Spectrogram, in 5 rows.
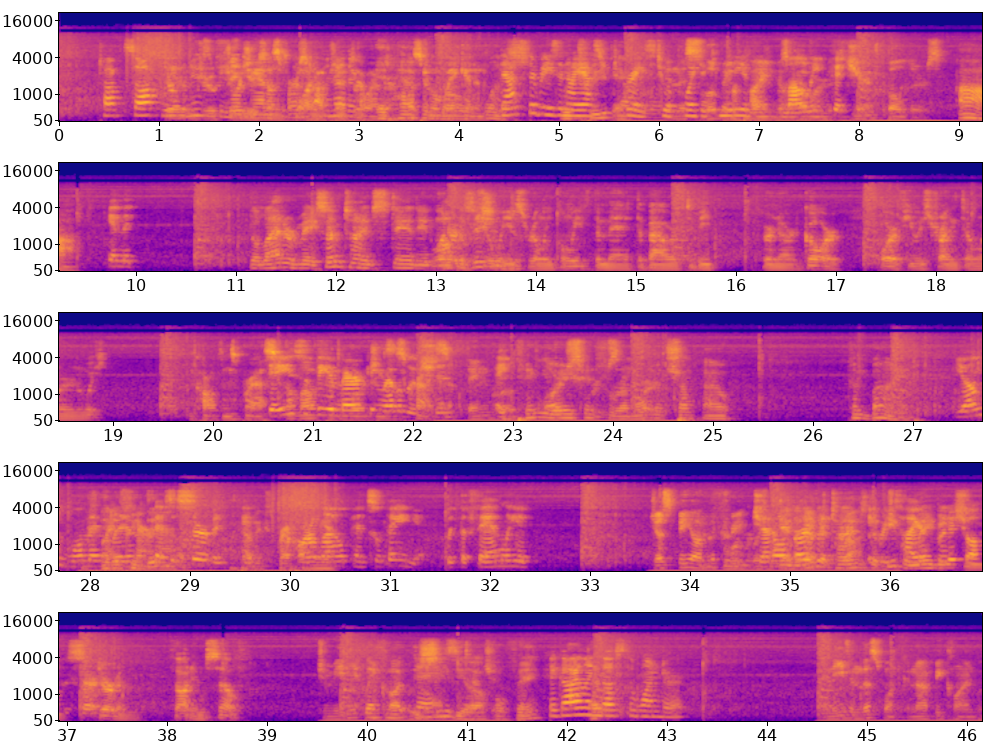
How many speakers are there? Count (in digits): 10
